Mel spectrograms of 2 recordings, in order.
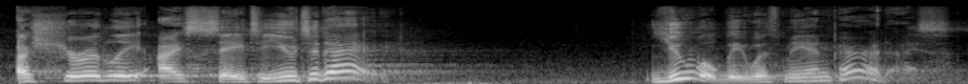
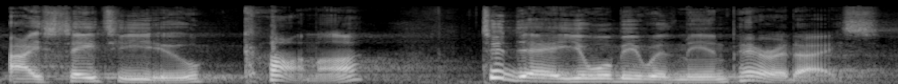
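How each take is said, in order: First: The pause comes after the word today. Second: The pause comes before the word today.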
